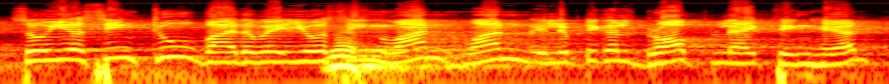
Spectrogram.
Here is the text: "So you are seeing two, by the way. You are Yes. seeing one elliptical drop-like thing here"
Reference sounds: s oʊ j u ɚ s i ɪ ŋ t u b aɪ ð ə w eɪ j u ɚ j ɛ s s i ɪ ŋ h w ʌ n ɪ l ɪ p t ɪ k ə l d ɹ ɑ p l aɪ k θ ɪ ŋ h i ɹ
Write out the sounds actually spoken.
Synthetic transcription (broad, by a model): s oʊ j u ɚ s i ɪ ŋ t u b aɪ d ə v eɪ j u ɚ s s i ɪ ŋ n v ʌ n ɪ l ɪ p t ɪ k ə l d ɹ ɑ p l aɪ k t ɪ ŋ h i ɹ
